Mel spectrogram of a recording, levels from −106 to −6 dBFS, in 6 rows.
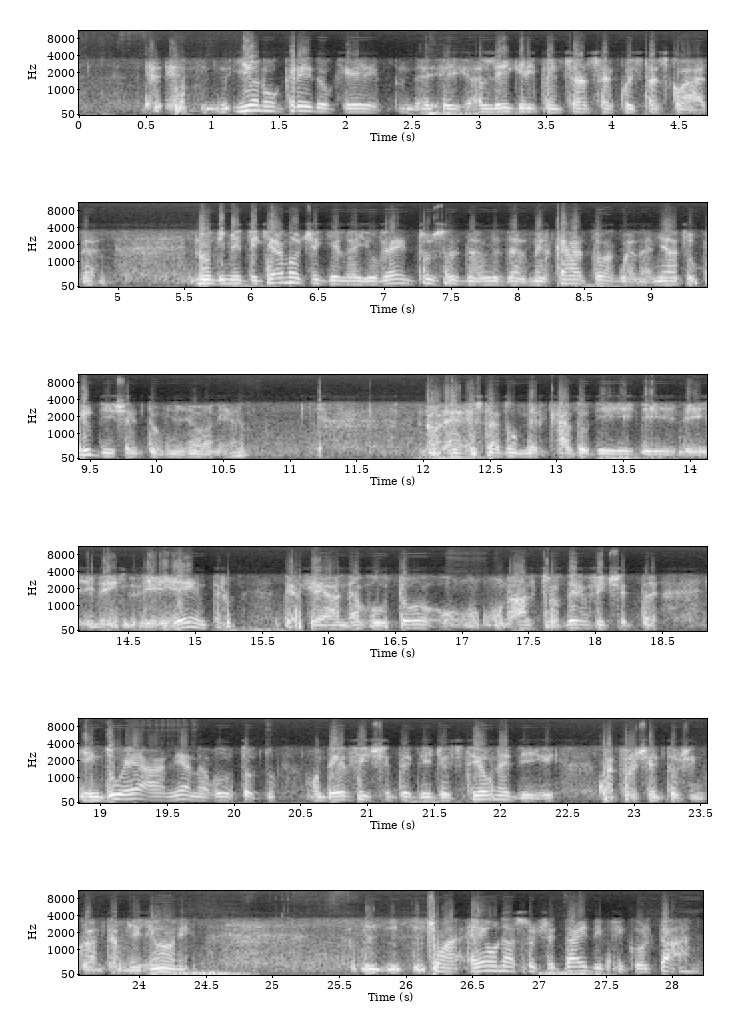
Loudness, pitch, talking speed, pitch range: -17 LUFS, 135 Hz, 120 wpm, 120-150 Hz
